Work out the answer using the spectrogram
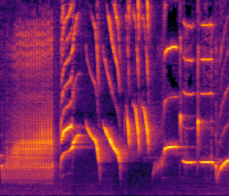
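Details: Canary song aimed at encouraging other canaries to sing: a fast buzzy roll, then a tumble of sweeping slurred whistles and clear sustained high tones with small dips.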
